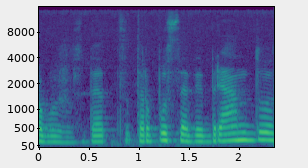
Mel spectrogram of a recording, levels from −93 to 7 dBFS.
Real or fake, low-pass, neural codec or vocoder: real; 14.4 kHz; none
